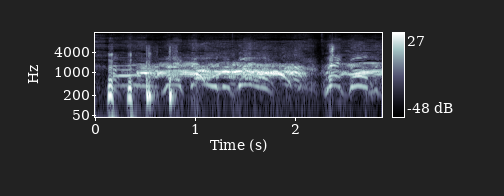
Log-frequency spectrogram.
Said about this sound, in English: If anybody don't know, that screaming sound is what you always hear once the dog done latched on to bad guy.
